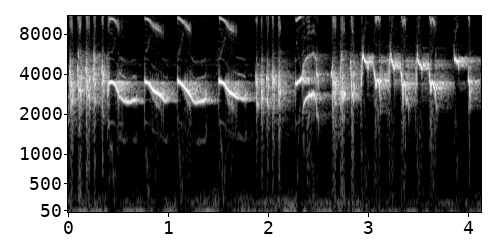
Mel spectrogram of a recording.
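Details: Songbird master recording of tight, fast fill phrases for training contest birds: repeated clear down-slurred whistles, then rapid chattering notes and rising, looping whistles in a quick, varied stream.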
